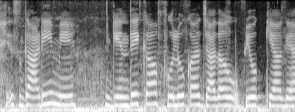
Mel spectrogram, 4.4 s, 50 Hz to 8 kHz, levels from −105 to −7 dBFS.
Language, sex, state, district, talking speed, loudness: Hindi, female, Jharkhand, Palamu, 160 wpm, -11 LUFS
